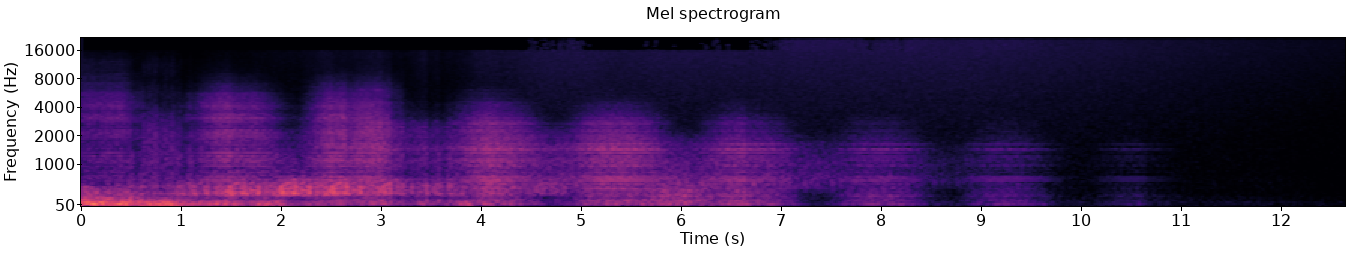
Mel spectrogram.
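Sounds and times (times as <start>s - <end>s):
rumble: 0.0s - 7.1s.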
